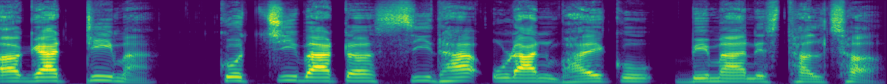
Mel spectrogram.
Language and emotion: Nepali, neutral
